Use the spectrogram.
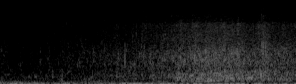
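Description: Sea waves at the shore: a soft wash of water that builds and swells into a fuller, hissing rush partway through, steady, with no voices.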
